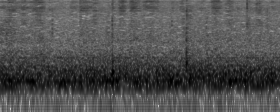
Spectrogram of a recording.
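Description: A pen scratches out a scale on paper for a cylindrical equidistant map projection drawing, faint and continuous with small scratchy strokes and no talking.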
